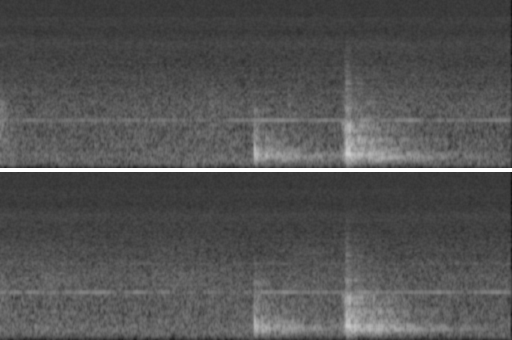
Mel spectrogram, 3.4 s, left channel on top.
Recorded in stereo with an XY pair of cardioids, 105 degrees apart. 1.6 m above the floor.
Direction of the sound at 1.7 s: 15° left.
